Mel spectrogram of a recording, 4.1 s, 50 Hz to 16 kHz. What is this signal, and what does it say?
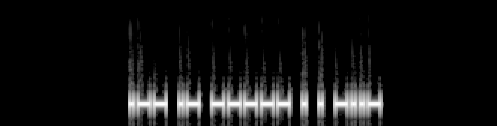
Morse code, heard as a keyed tone, about 36 wpm, 700 Hz. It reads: WA0EEX
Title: USA Call Signs - 6 Characters - 2x Character Spacing - 35wpm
